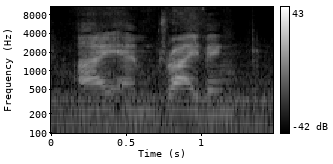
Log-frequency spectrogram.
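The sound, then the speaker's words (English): A steady, low rumble of road noise inside a car driving to San Jose on a Friday morning hums continuously beneath a person speaking. “I'm driving on my way to San Jose for a noon low mass over there.”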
